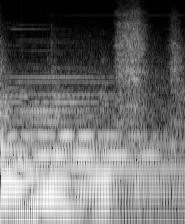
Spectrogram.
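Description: Electric guitar chord strummed once and left to ring, slowly fading. A short hiss sounds over it near the end.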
